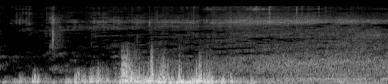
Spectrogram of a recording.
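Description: A car drives by on the road nearby.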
